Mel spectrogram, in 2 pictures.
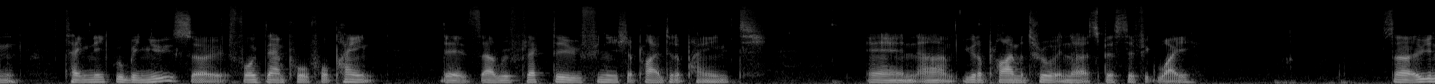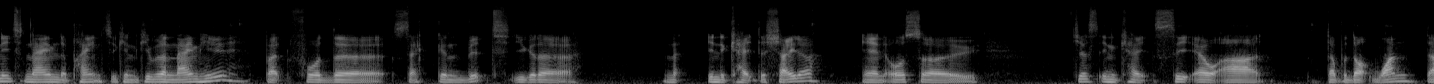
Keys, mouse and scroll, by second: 10.1-12.7 scroll down 1, 12.7-15.0 scroll up 1, 15.8-28.6 drag.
